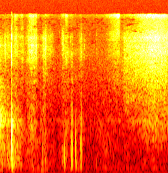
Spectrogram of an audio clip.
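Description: Near silence in a small room, broken by a sharp click just after the start and a few faint ticks about a second in: handling noise from the camera being set up and the person moving close to it.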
